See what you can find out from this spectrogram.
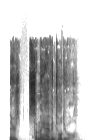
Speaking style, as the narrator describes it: Jazz blurted

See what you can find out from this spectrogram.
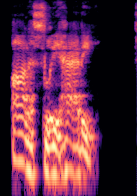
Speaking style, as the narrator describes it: she barked with exasperation

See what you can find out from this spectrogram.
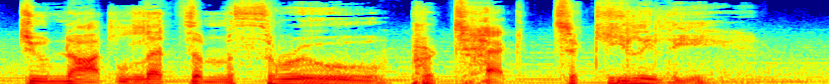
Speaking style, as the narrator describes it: You hear a voice coming from this direction, and you hear a growling

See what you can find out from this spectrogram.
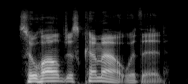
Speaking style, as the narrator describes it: the man continued in his rich Texan accent

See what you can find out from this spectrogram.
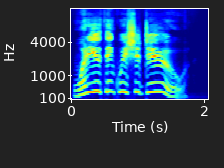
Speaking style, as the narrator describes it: Toman's sergeant yelled out his window

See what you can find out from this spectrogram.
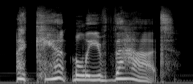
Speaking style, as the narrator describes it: cried Anne bitterly

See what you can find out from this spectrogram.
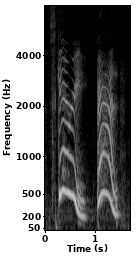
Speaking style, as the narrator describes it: the Wiffles cried

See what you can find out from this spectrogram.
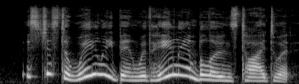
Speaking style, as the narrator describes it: he exclaimed

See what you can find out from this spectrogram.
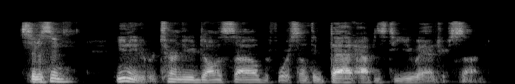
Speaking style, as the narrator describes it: The guard snarled

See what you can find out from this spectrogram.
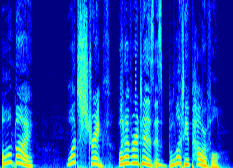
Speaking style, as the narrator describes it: Margaret exclaimed

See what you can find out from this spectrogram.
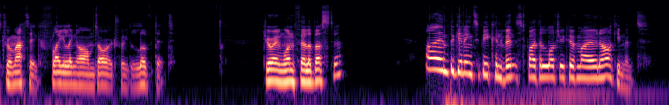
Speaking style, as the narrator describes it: he said, teasingly

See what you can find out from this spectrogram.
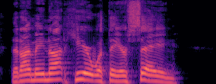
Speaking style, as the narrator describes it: cried

